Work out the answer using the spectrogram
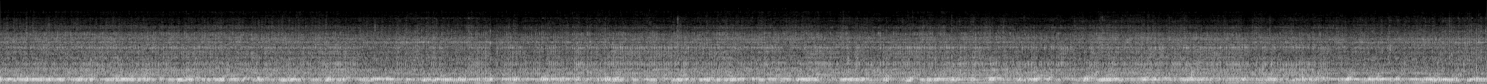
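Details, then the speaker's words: Johnson 6hp two-stroke outboard, compression and spark good, hard to prime: buzzes steadily at fast idle but won't pick up cleanly when revved. Lean bog on acceleration, attributed to the float set too low starving the bowl. "Unfortunately, it definitely has a lean log. Try to rev it up."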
